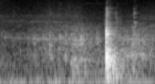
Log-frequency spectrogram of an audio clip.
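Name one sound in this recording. A porcelain cup clinks onto a saucer.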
